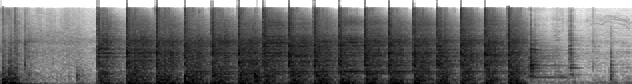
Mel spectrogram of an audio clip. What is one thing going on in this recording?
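A hammer strikes a metal rod in a vise with sharp ringing blows.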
